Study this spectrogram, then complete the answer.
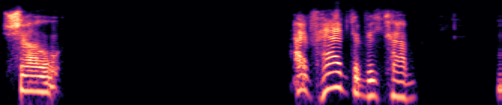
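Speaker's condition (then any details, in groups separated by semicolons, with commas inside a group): Spinal muscular atrophy, congenital; progressive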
